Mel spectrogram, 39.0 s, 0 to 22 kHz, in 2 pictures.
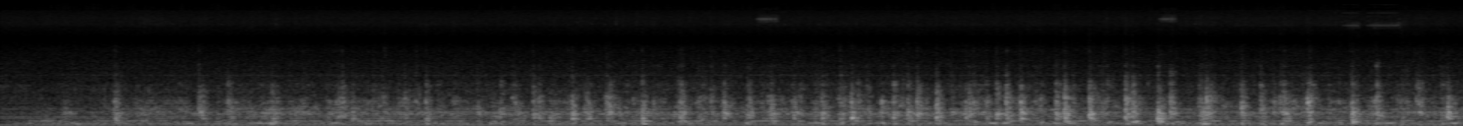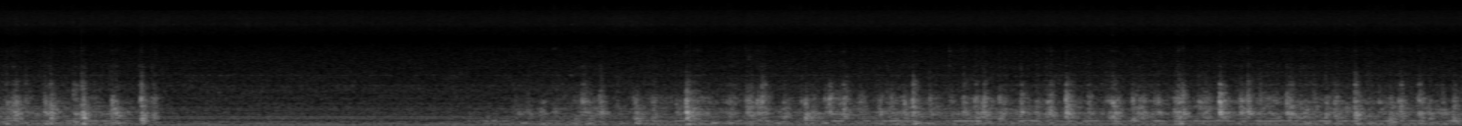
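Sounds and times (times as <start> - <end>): washing machine motor hum: 0.0 - 21.8, 25.4 - 39.0.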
